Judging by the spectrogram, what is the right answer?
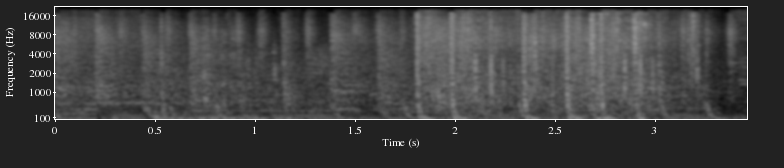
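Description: Airstrike explosions in the video game VOID/BREAKER, a loud rapid string of blasts and crackling impacts, bursting in uneven clusters for several seconds.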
